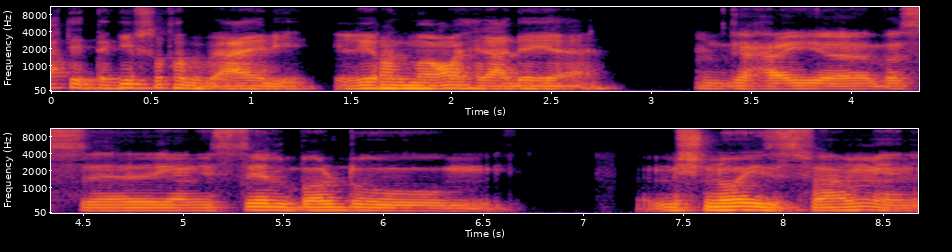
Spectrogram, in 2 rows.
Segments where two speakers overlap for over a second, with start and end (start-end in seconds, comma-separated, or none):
none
